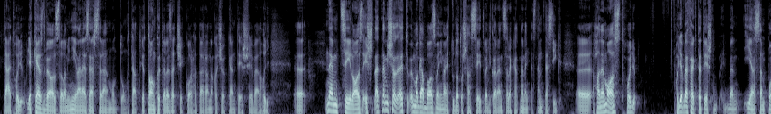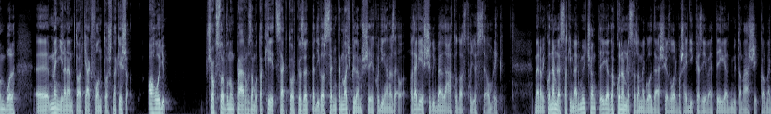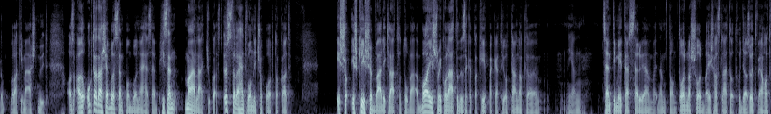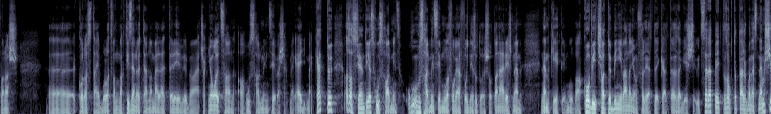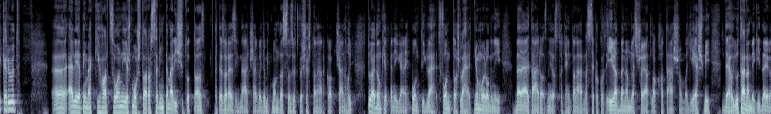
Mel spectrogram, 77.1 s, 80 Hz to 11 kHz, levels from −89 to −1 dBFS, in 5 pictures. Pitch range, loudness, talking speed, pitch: 70-90 Hz, -26 LUFS, 190 wpm, 80 Hz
